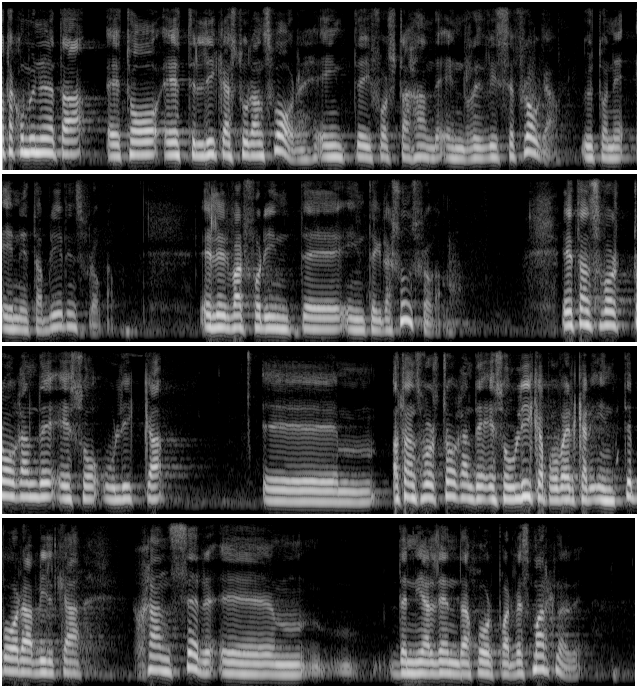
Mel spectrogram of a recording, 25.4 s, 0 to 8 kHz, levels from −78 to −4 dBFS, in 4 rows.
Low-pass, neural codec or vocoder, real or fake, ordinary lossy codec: 7.2 kHz; none; real; none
